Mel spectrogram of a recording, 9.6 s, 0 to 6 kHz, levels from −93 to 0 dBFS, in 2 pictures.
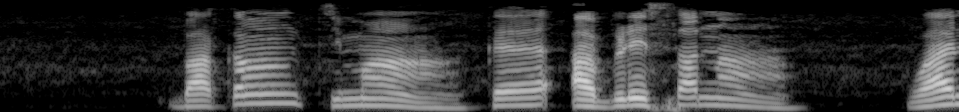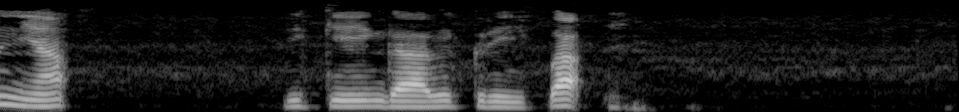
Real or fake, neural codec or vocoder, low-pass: fake; codec, 16 kHz, 16 kbps, FreqCodec, larger model; 5.4 kHz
